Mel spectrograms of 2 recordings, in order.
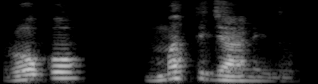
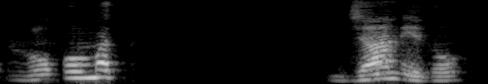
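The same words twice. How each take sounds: First: There is a pause right after 'roko'. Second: There is a pause right after 'mat'. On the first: "तो रोको, थोड़ा रुक, इसमें यहाँ विराम लेंगे" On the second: "आगे बढ़ेंगे"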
